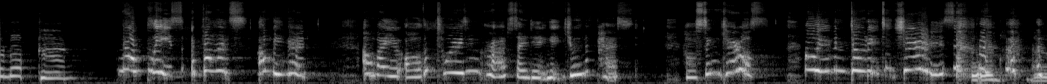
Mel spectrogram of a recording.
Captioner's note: crying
